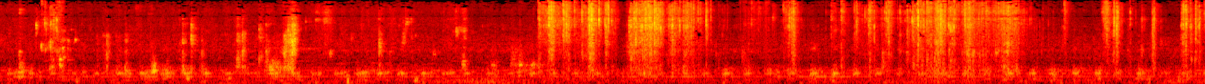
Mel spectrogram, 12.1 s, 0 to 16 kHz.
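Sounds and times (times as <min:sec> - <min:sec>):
plastic bag crinkling: 0:05.4 - 0:12.0.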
